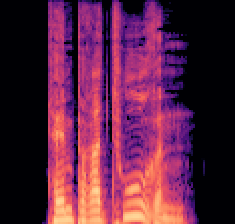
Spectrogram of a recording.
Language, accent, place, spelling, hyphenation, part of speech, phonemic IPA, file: German, Germany, Berlin, Temperaturen, Tem‧pe‧ra‧tu‧ren, noun, /tɛmpəʁaˈtuːʁən/, De-Temperaturen.ogg
- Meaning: plural of Temperatur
